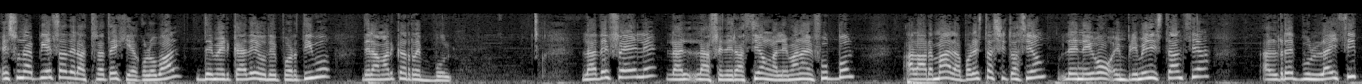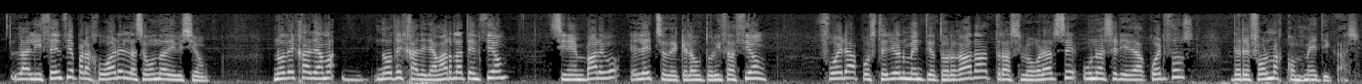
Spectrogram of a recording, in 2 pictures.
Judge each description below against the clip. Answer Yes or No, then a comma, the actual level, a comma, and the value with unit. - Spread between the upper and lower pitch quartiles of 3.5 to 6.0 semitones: Yes, average, 3.9 semitones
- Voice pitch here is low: No, very high, 250 Hz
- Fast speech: No, average, 160 wpm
